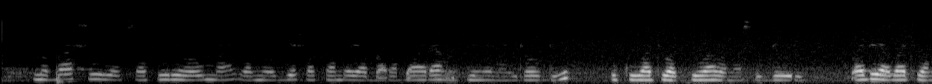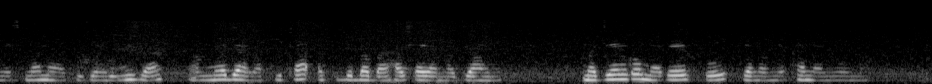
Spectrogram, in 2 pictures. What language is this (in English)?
Swahili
